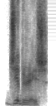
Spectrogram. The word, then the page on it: gibberish: Indian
